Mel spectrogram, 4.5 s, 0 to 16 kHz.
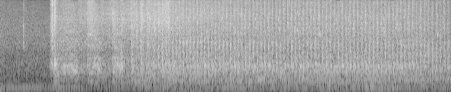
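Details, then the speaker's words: Ford Endeavour diesel at 116,238 km, in for pickup, turbo and EGR complaints: brief crank, then a clean catch and a steady diesel idle clatter with no vibration, knocks or misfires. Normal start and idle. "Sound sound. गाड़ी का बढ़िया है।"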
